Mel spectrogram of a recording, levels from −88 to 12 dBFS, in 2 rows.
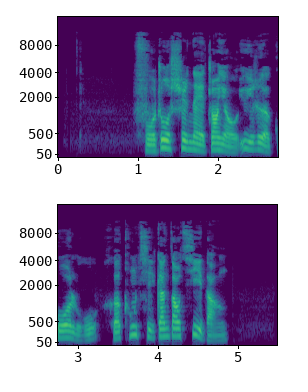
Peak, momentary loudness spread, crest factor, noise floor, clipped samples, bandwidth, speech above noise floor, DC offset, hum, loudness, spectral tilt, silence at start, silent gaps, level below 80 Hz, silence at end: -2 dBFS; 9 LU; 22 dB; -72 dBFS; under 0.1%; 11.5 kHz; 50 dB; under 0.1%; none; -22 LUFS; -4.5 dB/octave; 1 s; none; -66 dBFS; 0.65 s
